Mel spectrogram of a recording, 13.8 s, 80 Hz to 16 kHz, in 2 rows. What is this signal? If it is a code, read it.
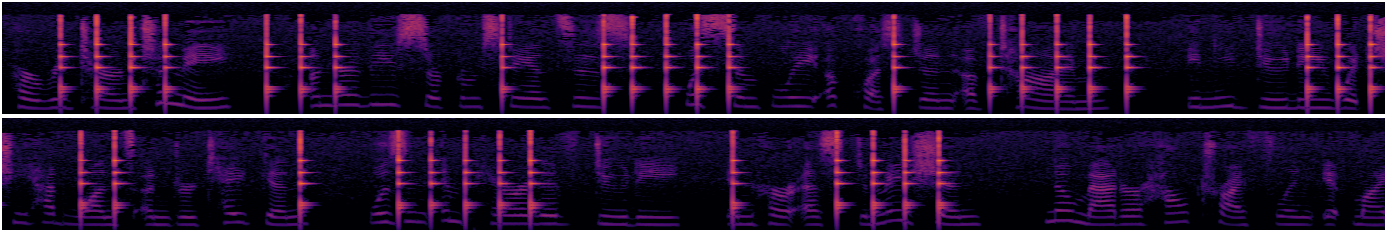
Tap code, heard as taps on a metal pipe, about 6 knocks a second, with speech in English. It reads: SEEMED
